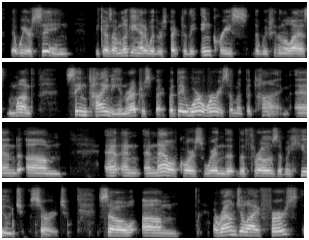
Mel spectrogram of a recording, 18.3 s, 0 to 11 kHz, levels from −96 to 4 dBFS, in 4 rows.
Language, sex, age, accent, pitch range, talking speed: English, male, 50-69, American, 160-230 Hz, 175 wpm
